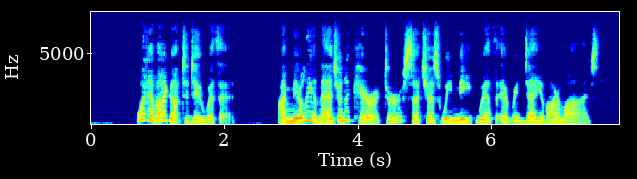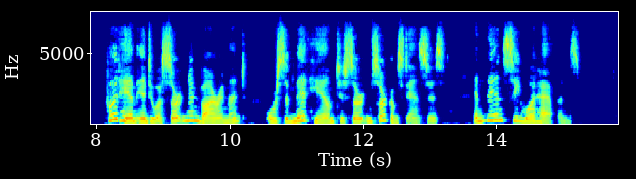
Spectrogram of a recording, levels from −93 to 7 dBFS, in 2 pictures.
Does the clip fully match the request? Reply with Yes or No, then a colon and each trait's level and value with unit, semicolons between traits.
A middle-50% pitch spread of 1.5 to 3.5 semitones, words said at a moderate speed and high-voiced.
No: average, 4.5 semitones; average, 150 wpm; high, 225 Hz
